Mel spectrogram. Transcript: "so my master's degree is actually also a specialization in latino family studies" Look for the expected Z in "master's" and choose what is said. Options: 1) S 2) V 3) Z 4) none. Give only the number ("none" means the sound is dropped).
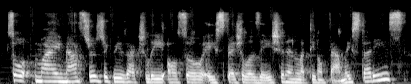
3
